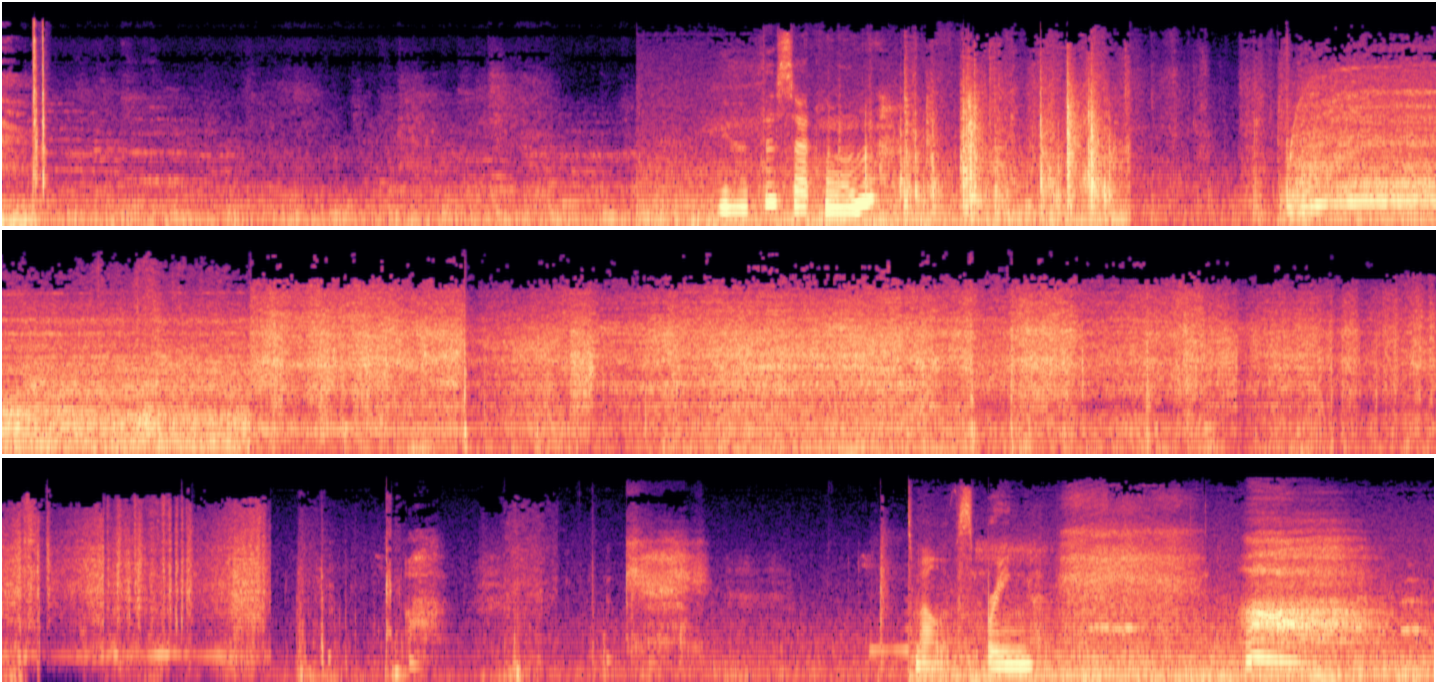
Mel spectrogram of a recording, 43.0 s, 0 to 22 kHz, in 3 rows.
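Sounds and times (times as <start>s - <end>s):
shop vacuum motor whine: 12.8s - 26.8s
vacuum sucking up crumbs: 12.8s - 31.4s.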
